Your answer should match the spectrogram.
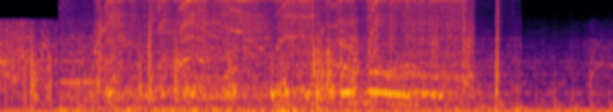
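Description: Background music over an electric RC car's motor whine and tyre noise on asphalt, with a falling whine about three and a half seconds in and a sharp knock near the end.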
